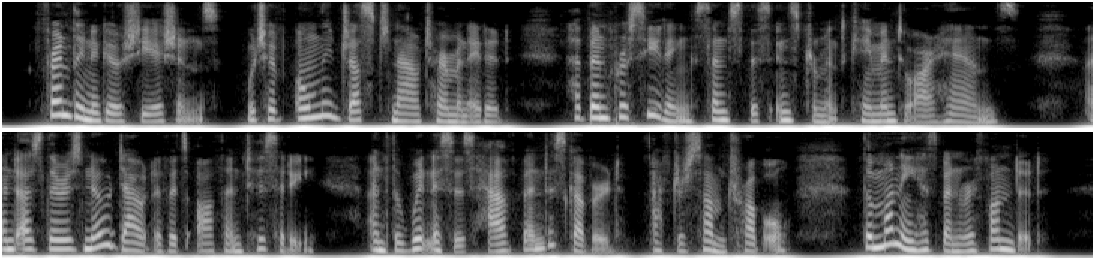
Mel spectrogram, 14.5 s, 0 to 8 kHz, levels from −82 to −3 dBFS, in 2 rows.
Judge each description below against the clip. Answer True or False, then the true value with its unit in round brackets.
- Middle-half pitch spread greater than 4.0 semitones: True (4.6 semitones)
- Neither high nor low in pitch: False (195 Hz)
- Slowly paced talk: False (170 wpm)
